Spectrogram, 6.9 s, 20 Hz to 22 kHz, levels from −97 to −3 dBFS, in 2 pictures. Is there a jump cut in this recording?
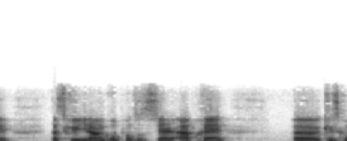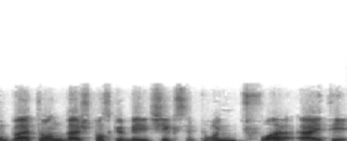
no; 0 cuts

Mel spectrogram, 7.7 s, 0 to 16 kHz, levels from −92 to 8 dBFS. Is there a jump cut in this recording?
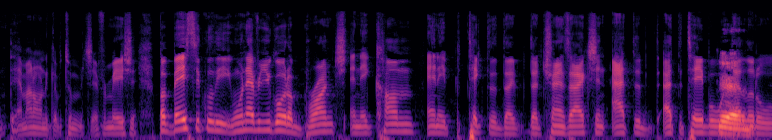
yes; 1 cut; at 4.2 s

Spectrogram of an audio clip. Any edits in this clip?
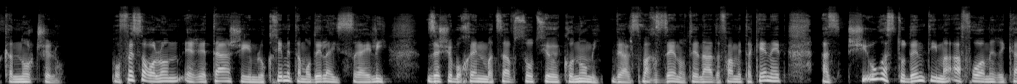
yes; 1 cut; at 6.0 s

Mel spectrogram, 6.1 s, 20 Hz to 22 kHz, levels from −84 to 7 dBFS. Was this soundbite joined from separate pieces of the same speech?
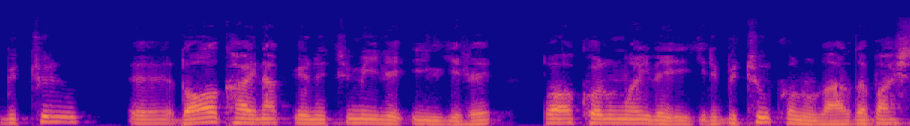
no; 0 cuts

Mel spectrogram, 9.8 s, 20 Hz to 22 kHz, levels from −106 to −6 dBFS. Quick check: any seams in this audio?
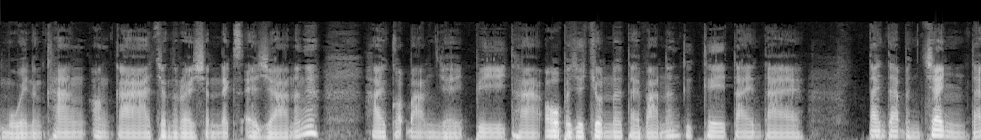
no; 0 cuts

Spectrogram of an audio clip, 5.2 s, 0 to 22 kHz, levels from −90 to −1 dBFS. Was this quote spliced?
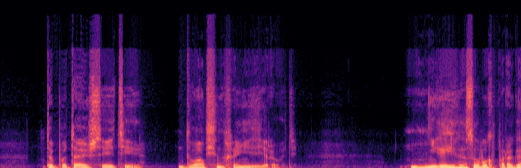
yes; 1 cut; at 2.1 s

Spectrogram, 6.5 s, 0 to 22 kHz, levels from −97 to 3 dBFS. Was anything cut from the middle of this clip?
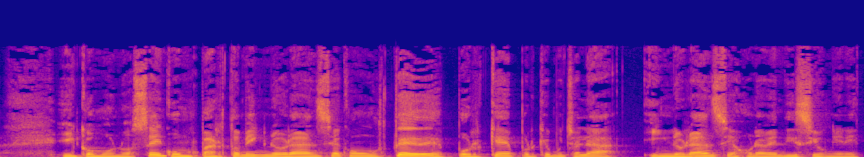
yes; 2 cuts; at 1.2 s, 4.3 s

